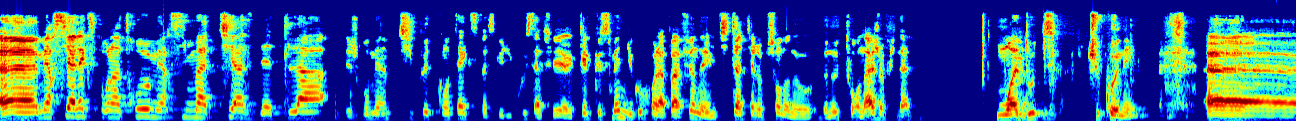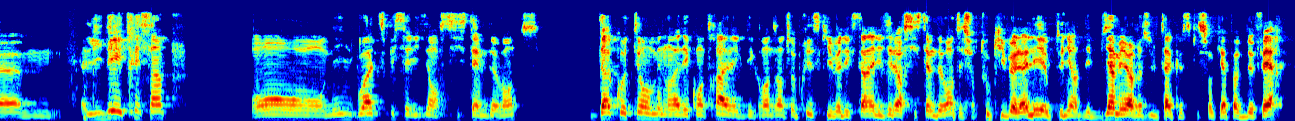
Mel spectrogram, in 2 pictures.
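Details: Adult male speaker; ordinary speech.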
